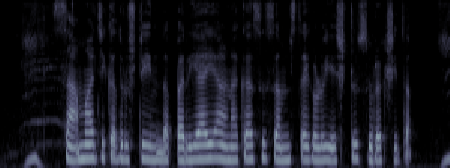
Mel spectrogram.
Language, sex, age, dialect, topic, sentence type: Kannada, female, 18-24, Mysore Kannada, banking, question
